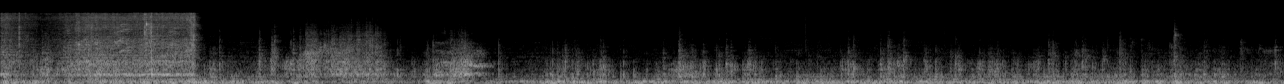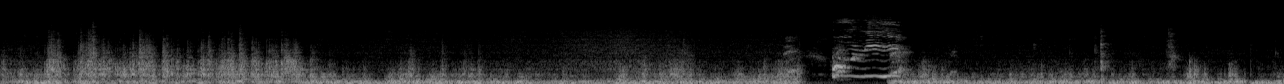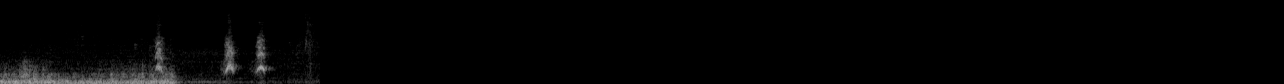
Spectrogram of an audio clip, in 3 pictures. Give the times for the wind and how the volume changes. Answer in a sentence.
The wind can be heard from 0.0 to 27.4 s, at a steady volume.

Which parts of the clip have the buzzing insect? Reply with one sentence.
You can hear the buzzing insect from 0.0 to 2.0 s.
